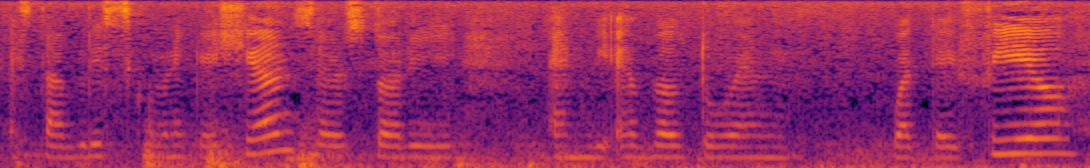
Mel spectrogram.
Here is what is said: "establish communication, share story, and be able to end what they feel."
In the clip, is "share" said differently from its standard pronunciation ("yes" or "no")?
yes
